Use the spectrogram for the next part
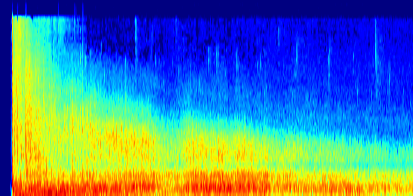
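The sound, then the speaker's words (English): A single powerful explosion, recorded in the Alps, bursts out suddenly, then rolls and rumbles for several seconds as a deep, sustained echo, with no voices present. “And here's actually one of those examples of the explosions that you recorded in the Alps.”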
